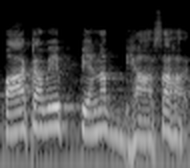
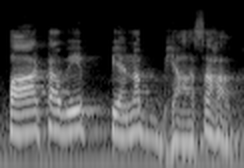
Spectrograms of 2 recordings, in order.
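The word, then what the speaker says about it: पाटवेऽप्यनभ्यासः: उसके बाद पाटवेप्यनभ्यासः, इसको एक दो बार बोलेंगे तो आपका अभ्यास आ जाएगा। पाटवेप्यनभ्यासः, पाटवेप्यनभ्यासः, पाटवेप्यनभ्यासः, इस प्रकार से इसका उच्चारण करना है।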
